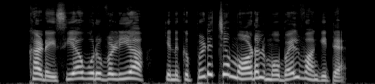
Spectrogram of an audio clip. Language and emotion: Tamil, happy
